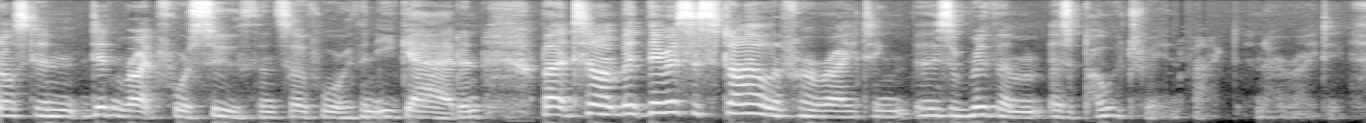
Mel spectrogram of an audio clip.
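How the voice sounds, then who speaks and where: A woman with an American accent talks at a moderate pace and medium pitch, with hardly any pauses. Her pitch swings very widely and her loudness shifts a lot, over noticeable background noise. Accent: mid-Atlantic, between American and British. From American, grew up in Asia. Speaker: novelist. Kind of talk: interview. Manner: hesitant, many fillers and repetitions.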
